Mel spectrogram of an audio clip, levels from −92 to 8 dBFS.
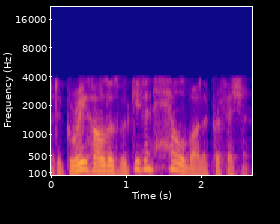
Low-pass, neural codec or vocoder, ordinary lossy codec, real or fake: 7.2 kHz; none; AAC, 16 kbps; real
